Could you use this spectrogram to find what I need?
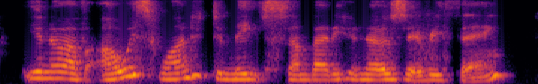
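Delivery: ordinary talk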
